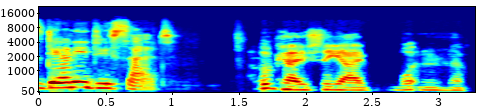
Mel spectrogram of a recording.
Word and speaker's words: Dani Doucette: because i don't want to say your last name wrong no worries it's danny ducette okay see i wouldn't have gotten that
